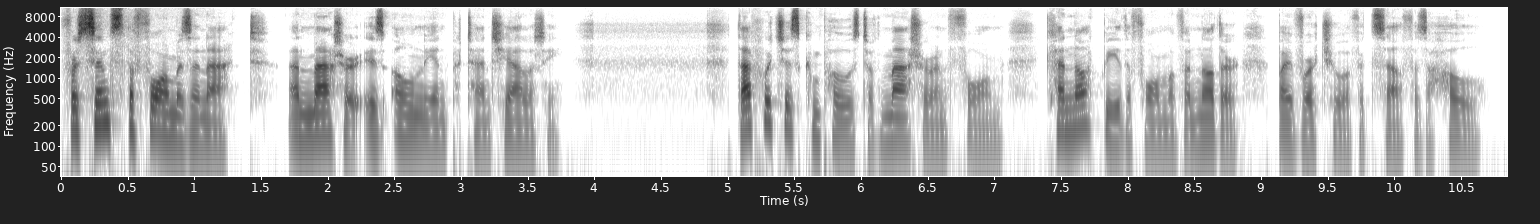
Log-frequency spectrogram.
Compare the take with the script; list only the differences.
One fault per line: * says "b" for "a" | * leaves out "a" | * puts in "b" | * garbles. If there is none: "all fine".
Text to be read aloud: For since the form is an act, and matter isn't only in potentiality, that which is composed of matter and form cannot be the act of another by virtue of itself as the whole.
* says "is" for "isn't"
* says "form" for "act"
* says "a" for "the"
